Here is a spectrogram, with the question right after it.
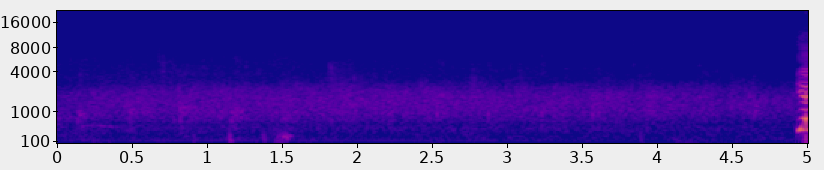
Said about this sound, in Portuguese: Dá Jesus uma salva de palmas.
